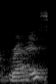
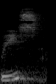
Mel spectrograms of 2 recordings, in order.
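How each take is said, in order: First: The name is said with an 'eye' vowel. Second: The name is said with an 'ee' vowel. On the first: This imitates a character's unusual, posh way of saying it. "she pronounced it in a different way" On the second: This is the usual way to say the name. "It was Reese"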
